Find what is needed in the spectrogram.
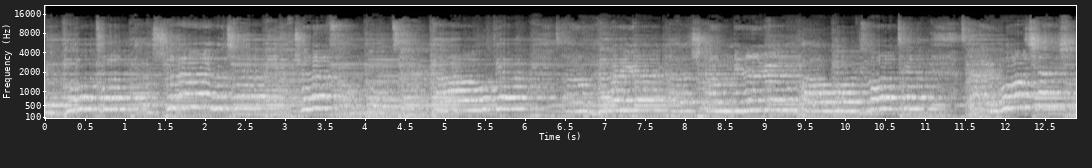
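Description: A woman singing a Mandarin pop ballad into a microphone, accompanying herself on an acoustic guitar.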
